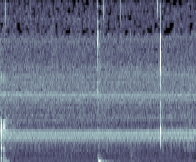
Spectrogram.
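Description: Steady electrical mains hum in the recording's audio chain, with a short low thump a little past halfway through.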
